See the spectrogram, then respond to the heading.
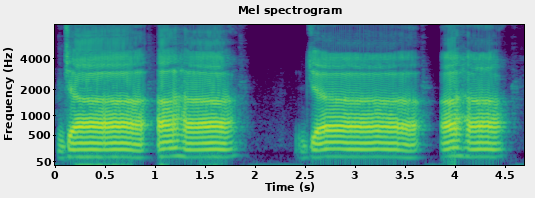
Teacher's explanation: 3 سے 4 حرکت کے ایکول کھینچنا ضروری ہے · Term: کنیکٹڈ مد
